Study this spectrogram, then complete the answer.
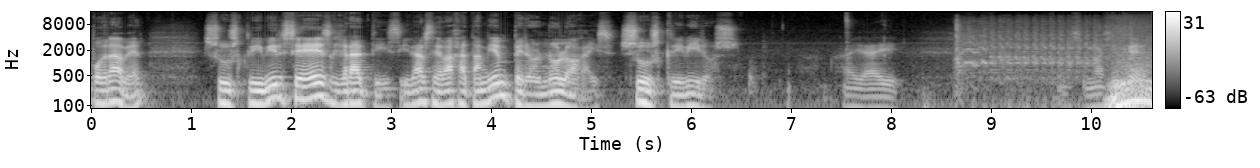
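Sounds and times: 
speech: 0.0s - 6.5s, 7.5s - 8.8s, 9.9s - 10.5s
car engine cranking with starter and revving: 8.6s - 10.5s.

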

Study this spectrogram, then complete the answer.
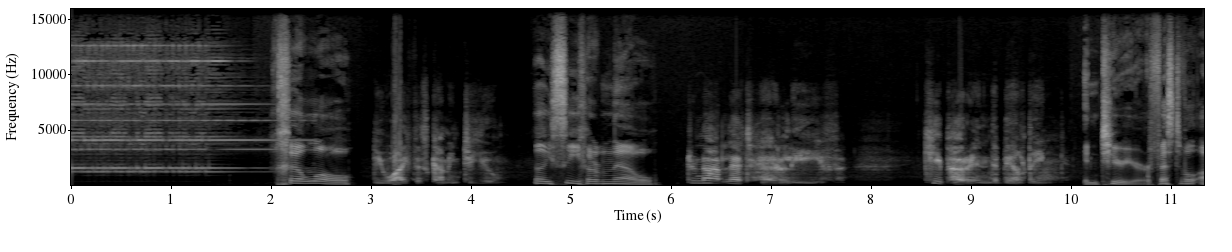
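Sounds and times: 
telephone ringing with a bright electronic trill: 0.0s - 2.5s
speech: 2.2s - 7.7s, 8.6s - 11.3s.

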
